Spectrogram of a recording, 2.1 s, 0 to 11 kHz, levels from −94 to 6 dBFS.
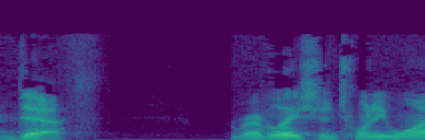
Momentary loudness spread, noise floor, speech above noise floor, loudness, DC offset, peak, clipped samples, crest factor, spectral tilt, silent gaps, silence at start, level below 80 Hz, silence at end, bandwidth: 7 LU; -76 dBFS; 45 dB; -33 LUFS; under 0.1%; -16 dBFS; under 0.1%; 18 dB; -5.5 dB/octave; none; 0 s; -62 dBFS; 0 s; 8.6 kHz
